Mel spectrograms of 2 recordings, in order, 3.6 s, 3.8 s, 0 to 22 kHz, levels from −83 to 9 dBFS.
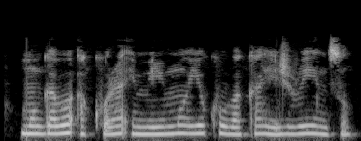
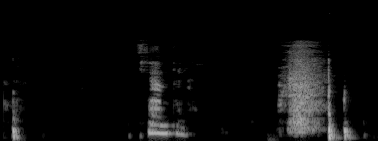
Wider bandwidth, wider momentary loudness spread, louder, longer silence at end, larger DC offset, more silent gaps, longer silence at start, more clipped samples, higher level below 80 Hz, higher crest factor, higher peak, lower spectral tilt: about the same, 7.4 kHz vs 7 kHz; second, 5 LU vs 14 LU; first, -17 LUFS vs -26 LUFS; second, 0.1 s vs 0.25 s; neither; second, none vs 0.47-0.77 s, 0.93-1.27 s, 2.07-2.20 s, 2.29-2.49 s, 2.55-2.66 s; about the same, 0.2 s vs 0.1 s; neither; about the same, -54 dBFS vs -50 dBFS; second, 14 dB vs 26 dB; about the same, -2 dBFS vs -4 dBFS; about the same, -6 dB/octave vs -6.5 dB/octave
